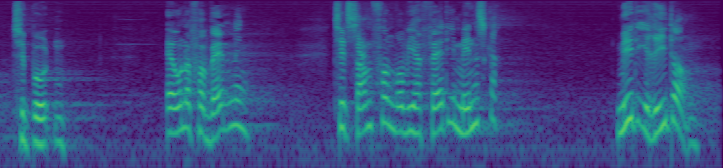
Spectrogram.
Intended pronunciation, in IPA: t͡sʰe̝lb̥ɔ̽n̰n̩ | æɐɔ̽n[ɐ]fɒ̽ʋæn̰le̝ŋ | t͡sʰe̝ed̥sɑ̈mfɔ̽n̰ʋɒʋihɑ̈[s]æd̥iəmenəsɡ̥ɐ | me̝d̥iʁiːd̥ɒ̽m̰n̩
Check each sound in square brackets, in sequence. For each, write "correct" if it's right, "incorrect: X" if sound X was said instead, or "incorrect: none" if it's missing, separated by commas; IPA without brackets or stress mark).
correct, incorrect: f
